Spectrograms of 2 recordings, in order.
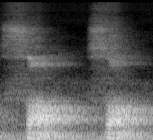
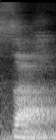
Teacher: Nah, karena kalau sin dan desisnya beda, shad dengan sin beda. Shad lebih besar desisnya daripada sin. Sin kecil sekali, sa kecil.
